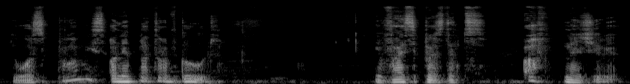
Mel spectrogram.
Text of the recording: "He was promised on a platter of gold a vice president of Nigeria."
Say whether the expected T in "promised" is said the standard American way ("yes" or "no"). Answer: yes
